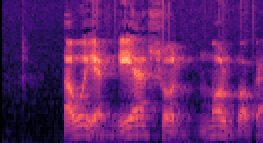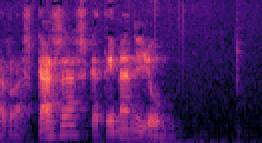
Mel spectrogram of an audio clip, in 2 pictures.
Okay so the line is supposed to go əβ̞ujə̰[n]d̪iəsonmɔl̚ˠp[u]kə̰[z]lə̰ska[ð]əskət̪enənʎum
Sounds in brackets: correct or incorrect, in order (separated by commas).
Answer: correct, incorrect, correct, incorrect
